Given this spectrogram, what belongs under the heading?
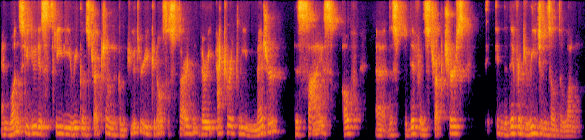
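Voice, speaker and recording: A man from Belgium, a company founder, explaining his work step by step in a measured way over a video call. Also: mid-range voice, gravelly, dark tone. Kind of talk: explanatory interview answers. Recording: echoey room.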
